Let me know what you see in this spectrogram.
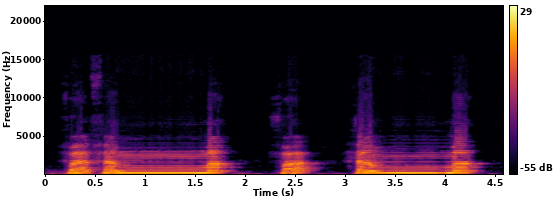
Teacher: To take sound into your nose and pause for a moment, hold for a moment into your nose. It's called a nasalization. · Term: gunna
